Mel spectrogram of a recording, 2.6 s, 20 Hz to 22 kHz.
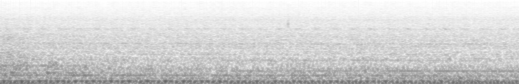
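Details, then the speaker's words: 1999 Mercedes S420 W140 V8 just after new throttle body installed: smooth even idle with steady low rumble, no hunting or stumbling; some ticking noted, power steering pump low on fluid. "oh yeah she sounds so good"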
